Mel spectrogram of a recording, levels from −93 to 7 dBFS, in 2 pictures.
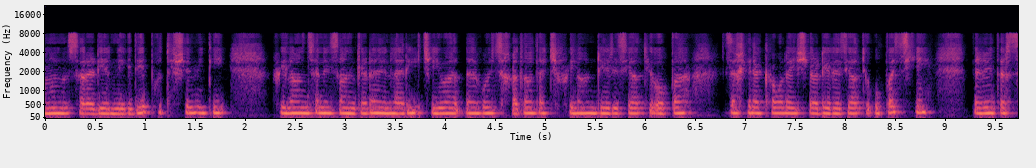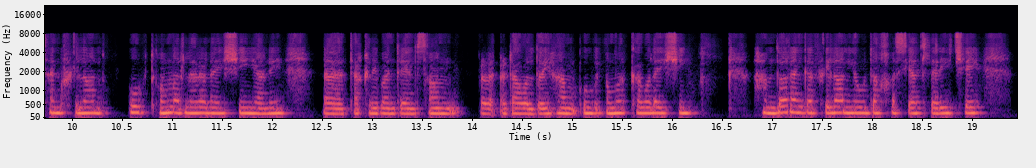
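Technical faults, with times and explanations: Throughout, Opus compression: the speech is heavily degraded and sounds grainy, rough and noisy rather than swirly. The energy in each band stays present, but fine detail is replaced by noise and folded copies of lower bands, so it avoids the watery spectral holes of MP3. Nothing is heard above about 8.3 kHz, a wideband limit. The damage fits a bitrate near 12 kbps with the encoder likely in its CELT mode.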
